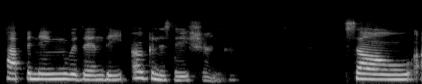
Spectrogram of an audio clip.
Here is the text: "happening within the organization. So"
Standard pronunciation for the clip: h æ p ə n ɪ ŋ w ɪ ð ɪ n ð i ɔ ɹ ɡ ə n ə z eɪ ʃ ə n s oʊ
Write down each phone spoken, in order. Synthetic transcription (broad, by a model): h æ p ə n ɪ ŋ w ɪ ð ɪ n ð i ɔ ɹ ɡ ə n ə z eɪ ʃ ə n s oʊ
